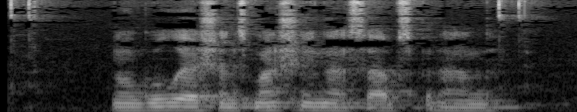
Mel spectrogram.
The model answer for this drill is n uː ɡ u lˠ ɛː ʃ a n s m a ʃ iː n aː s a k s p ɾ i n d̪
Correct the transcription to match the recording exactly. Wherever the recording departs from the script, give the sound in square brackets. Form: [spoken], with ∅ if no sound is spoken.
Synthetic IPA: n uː ɡ u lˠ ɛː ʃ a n s m a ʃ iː n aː s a [p] s p ɾ [a] n d̪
